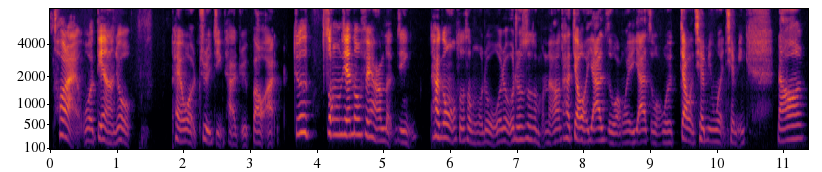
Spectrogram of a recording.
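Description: A woman hosting a podcast, telling a personal story in a lively, animated way with quick restarts. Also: mid-range voice. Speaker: podcast host. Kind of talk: casual podcast chat.

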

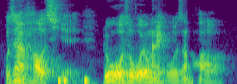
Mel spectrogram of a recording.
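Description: A man in his thirties with a Taiwanese Mandarin accent, co-hosting a casual podcast in an animated, repetitive way that keeps seeking agreement. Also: mid-range voice, very fast, slight background noise. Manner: animated, repeats phrases, seeks agreement. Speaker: podcast co-host. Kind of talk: casual bantering podcast chat.

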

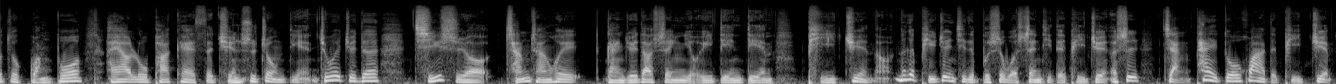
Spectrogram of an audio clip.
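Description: A man coaches listeners on their voices in a podcast, his tone gentle and coaxing. His pitch climbs and drops in lively swings as he stresses words. The sound is close and dry, with no room in it. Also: no room sound. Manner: gentle and coaxing, ends phrases with soft particles; demonstrates word stress, voice rises and falls widely. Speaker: podcast host.

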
